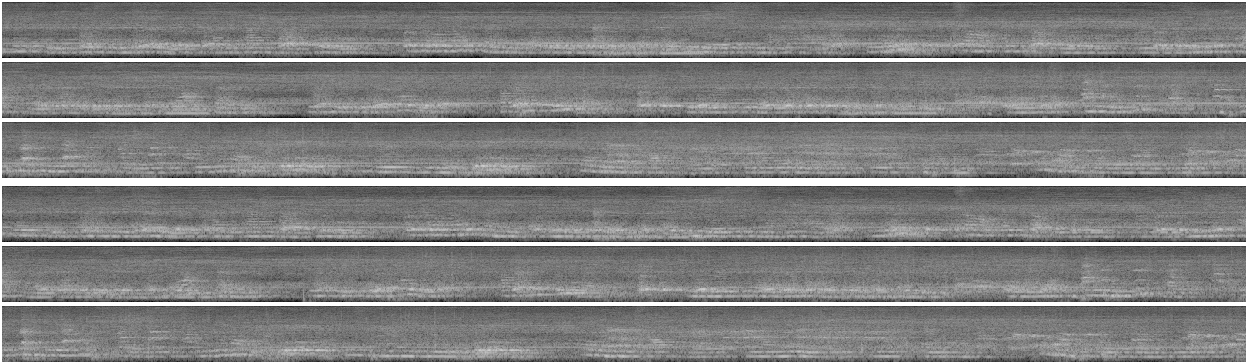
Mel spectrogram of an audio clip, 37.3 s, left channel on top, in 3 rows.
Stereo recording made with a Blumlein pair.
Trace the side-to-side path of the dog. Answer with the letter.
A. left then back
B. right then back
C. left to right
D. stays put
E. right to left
C.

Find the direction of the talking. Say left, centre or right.
left.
